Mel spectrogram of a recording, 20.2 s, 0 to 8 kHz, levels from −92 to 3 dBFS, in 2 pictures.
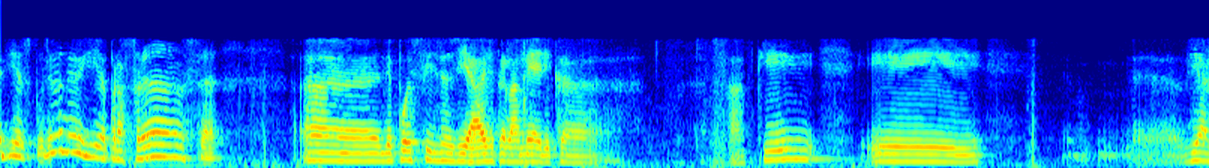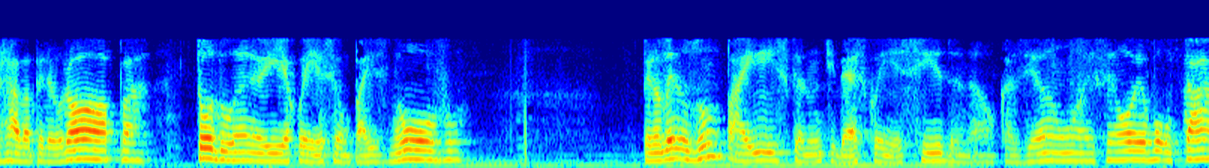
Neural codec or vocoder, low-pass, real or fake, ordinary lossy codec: none; 7.2 kHz; real; AAC, 16 kbps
